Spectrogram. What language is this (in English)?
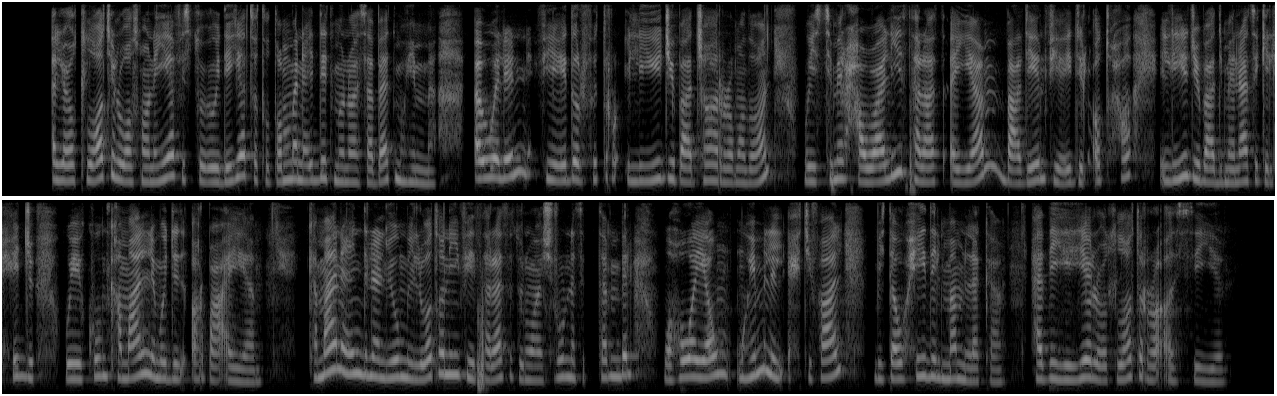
Hijazi Arabic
